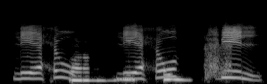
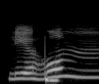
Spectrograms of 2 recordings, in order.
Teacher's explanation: Ha pedas tengah kerongkong. Seterusnya huruf ba jaga sifat syiddah, tertahan dari segi suara.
